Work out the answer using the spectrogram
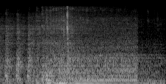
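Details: BMW E46 that has stalled since purchase, restarted after fuel pump replacement: engine fires and runs briefly with an unsteady wavering note that won't settle, still unfixed; vacuum leak; owner next suspects crankshaft position sensor.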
